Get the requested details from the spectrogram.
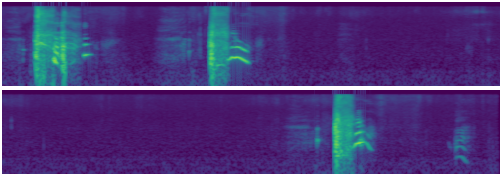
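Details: Sneezing with a cold: three loud, explosive sneezes, each with a short voiced tail, separated by quiet pauses in a small room.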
